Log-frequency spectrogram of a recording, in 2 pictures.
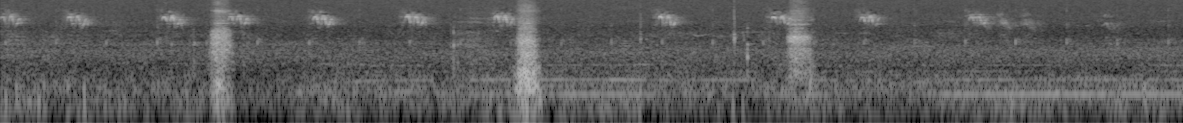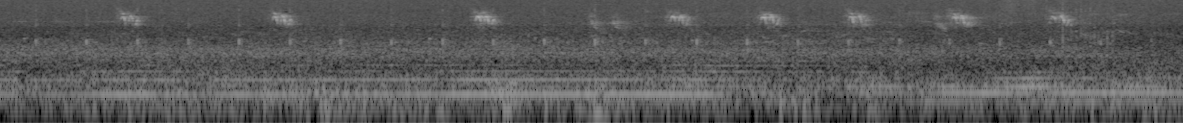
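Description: A small bird calling over and over outdoors: short high chirps, about one or two a second. Three sharp knocks come in the first eight seconds, and a faint low drone runs through the middle.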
